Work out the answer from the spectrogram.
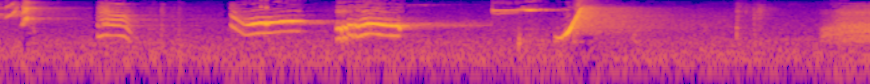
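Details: Varied bird-of-paradise notes: short harsh calls, drawn-out wavering whistles, a high steady tone and one fast upward sweep, ending in a soft hissing rush.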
